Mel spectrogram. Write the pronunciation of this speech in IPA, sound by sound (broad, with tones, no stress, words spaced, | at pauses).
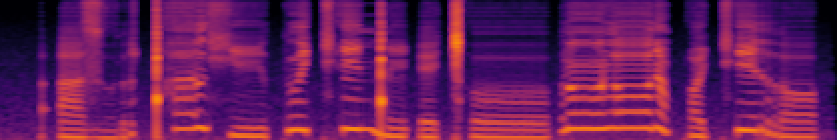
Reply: ʔa˩zo̤˩r ǃʰa̤˥lçiː˩ tʷe˥cʰĩ˥ ŋ͡ǃĩ˩ʔe˩ǀʰoː˩ | ɾɔ̃ː˥lɔː˥ɾĩ˩qʷe˩ cʰi˥rɔ˩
